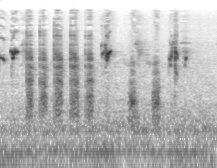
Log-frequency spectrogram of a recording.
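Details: Short burst of Javan myna song from a recording made to train other mynas: a squeaky whistle, then several harsh, broad rasping notes in quick succession, ending with a high chirp.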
